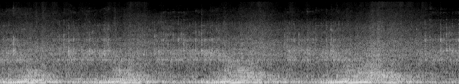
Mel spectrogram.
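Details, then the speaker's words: Land Rover 110 diesel build, first start after fitting custom radiator and intercooler, glow plugs shorted in; clatters evenly and revs smoothly on throttle blips then settles, no knocks or misses, described as sounding good; normal revving. "Oh yeah, that sounds good. [Music] This thing makes some white noise."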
